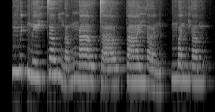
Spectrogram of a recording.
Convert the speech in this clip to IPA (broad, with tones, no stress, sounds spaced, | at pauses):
m ɵ˥ t̚ m e˧ j t̪ ɐ˥ w ŋ ɐ˨˥ m ŋ aː˧ w t̪ aː˨˧ w p aː˨ j ɐ˨˩ n | m ɐ˨ n j ɐ˨ m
